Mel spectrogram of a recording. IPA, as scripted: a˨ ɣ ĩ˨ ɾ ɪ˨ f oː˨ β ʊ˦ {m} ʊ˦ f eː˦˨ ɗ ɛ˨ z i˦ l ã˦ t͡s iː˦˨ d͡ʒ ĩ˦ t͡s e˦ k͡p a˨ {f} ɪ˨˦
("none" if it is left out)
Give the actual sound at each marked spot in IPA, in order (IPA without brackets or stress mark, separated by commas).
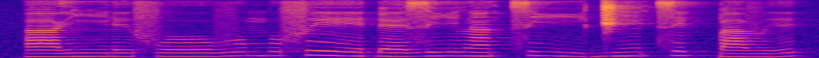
m, β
